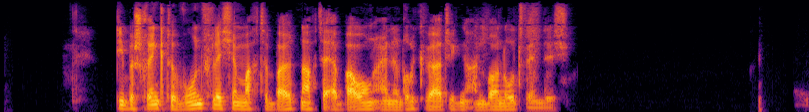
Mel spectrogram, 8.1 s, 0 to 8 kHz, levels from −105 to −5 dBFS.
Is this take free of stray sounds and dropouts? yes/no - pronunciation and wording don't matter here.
yes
